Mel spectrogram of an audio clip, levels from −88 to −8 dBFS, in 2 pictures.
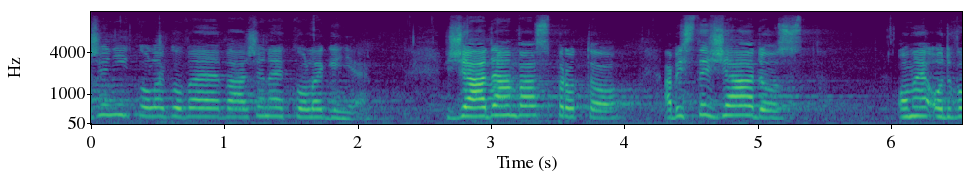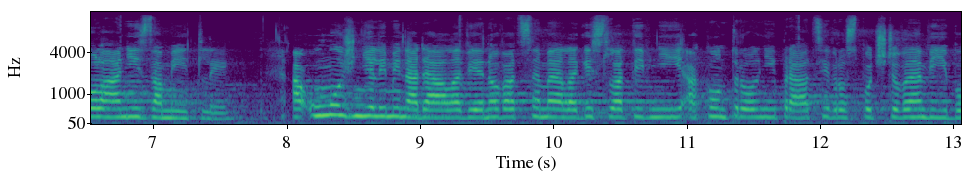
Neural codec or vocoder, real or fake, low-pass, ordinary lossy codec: vocoder, 44.1 kHz, 128 mel bands every 256 samples, BigVGAN v2; fake; 14.4 kHz; AAC, 64 kbps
